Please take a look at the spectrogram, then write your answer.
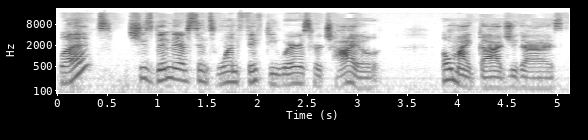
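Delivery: real disbelief, dropping low and soft; low, quiet, exasperated concern; dismayed aside. Real, not acted. Real alarm over her child's pickup.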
